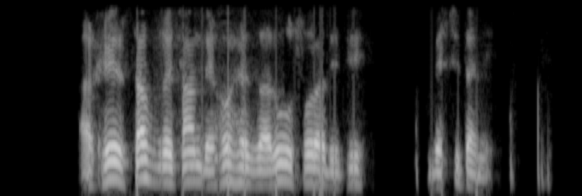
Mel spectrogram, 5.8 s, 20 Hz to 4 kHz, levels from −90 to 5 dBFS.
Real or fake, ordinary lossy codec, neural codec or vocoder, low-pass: real; AAC, 24 kbps; none; 3.6 kHz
